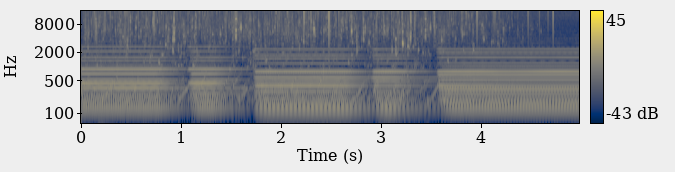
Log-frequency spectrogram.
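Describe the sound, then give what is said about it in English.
Water gushes steadily into a bathtub as a bath is run, a loud continuous rush with a humming, resonant tone that shifts slightly in pitch as it fills, uninterrupted. “Well, I am trying to take a bath, Ma.”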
